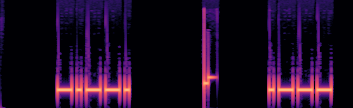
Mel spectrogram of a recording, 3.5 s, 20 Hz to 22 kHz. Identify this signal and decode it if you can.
Morse code, heard as a keyed tone, about 25 wpm, 700 Hz. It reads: <KN> J
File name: Single Character (Letter:Number:Punctuation:Prosign) - Rapid-Fire - 25wpm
